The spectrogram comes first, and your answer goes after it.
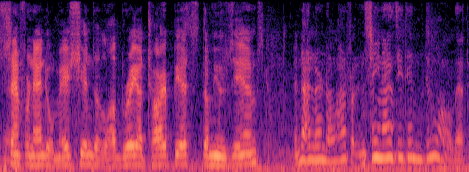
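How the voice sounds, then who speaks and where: A man speaks with an American accent at a moderate pace. Noticeable background noise runs underneath. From Santa Monica, California. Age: 80s+. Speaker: WWII veteran. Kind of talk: interview answer.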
